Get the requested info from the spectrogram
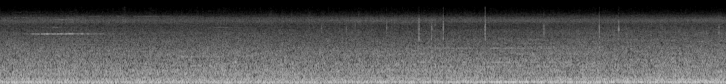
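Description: Bugatti Veyron's quad-turbo W16 engine idling steadily with a low, even hum, under the hiss of city street traffic.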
